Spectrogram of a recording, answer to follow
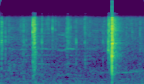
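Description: A few handling clicks on the Dyson Cinetic Big Ball vacuum's wand as it is taken hold of. One moderate click comes about half a second in, and a sharp, louder click about a second and a half in.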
